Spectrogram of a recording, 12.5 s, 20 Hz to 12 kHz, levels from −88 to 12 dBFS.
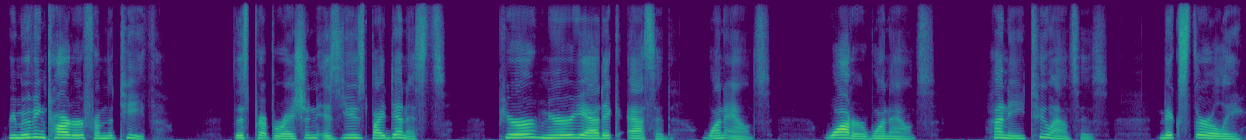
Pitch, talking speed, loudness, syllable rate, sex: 215 Hz, 110 wpm, -20 LUFS, 4.8 syllables/s, female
